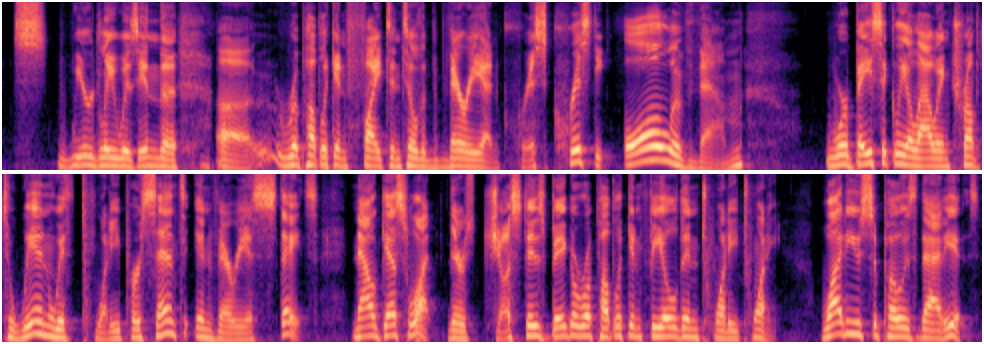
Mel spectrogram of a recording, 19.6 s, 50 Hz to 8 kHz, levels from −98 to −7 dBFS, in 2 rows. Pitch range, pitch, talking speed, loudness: 130-170 Hz, 145 Hz, 140 wpm, -20 LUFS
